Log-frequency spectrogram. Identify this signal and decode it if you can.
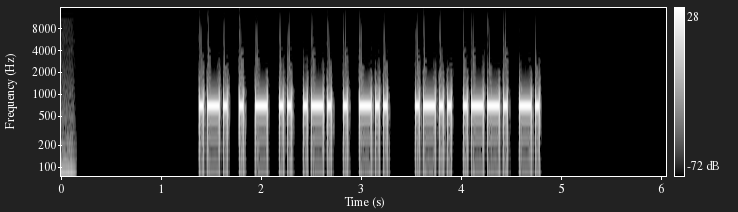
Morse code, heard as a keyed tone, about 30 wpm, 700 Hz. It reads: RETIRED LPN
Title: Practice QSO - Exchange 3 - More Info - 30wpm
